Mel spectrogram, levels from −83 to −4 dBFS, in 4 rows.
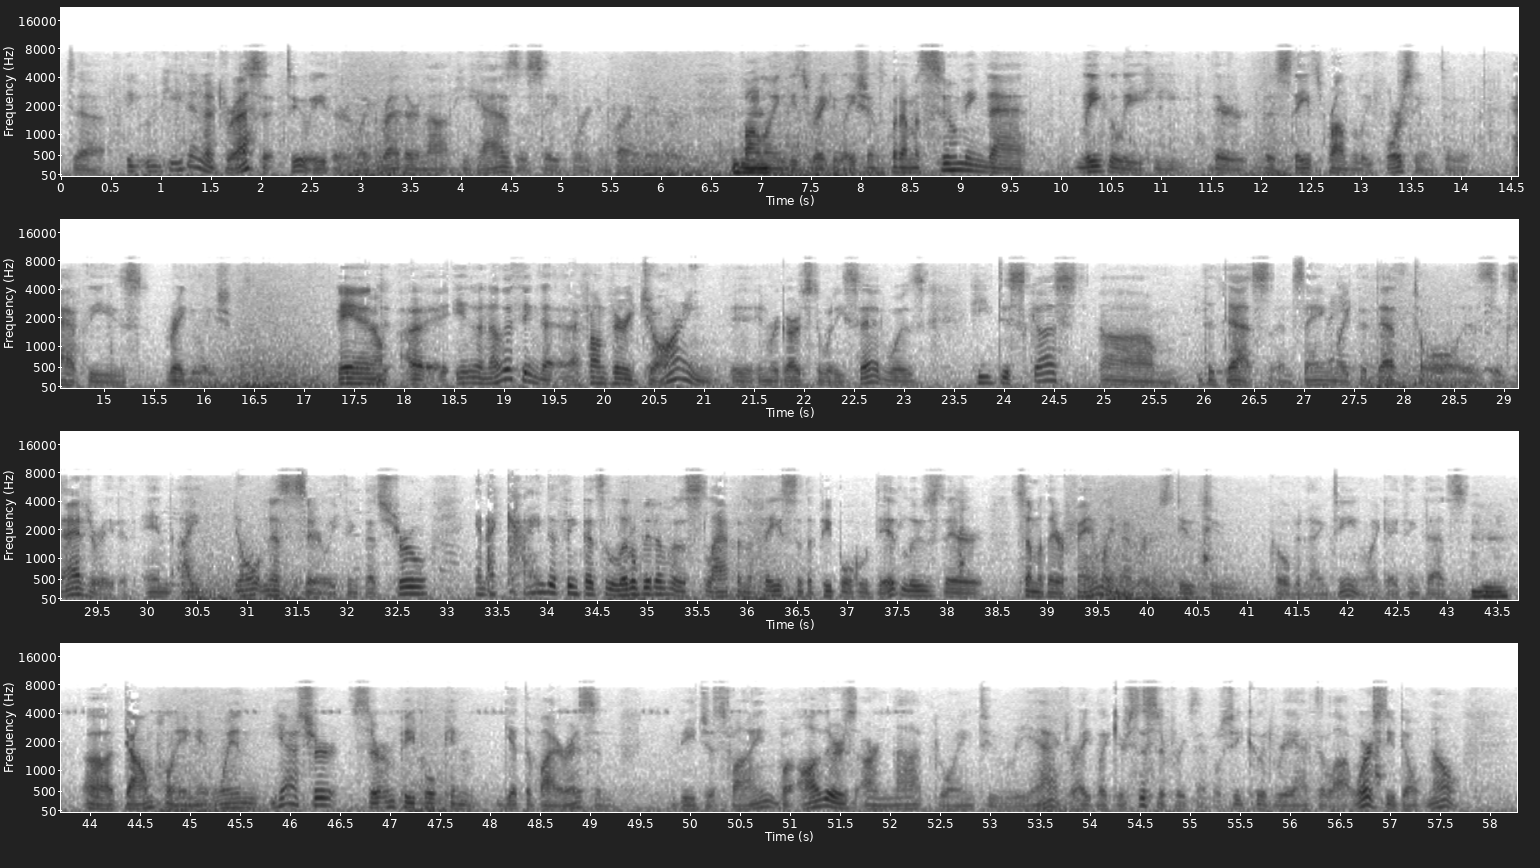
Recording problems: garbled, watery; badly; nothing above 7.5 kHz
wind noise on the microphone; occasional gusts; 15 dB below the speech
animal sounds; faint; throughout; 20 dB below the speech

